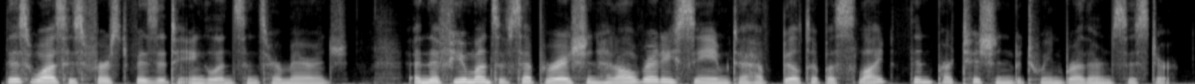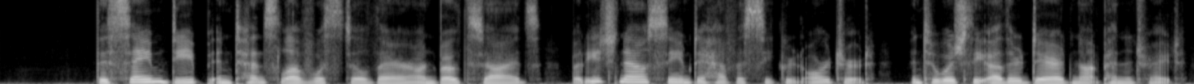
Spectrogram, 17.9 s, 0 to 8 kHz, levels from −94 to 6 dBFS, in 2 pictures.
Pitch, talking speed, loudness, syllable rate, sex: 195 Hz, 195 wpm, -21 LUFS, 5.4 syllables/s, female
